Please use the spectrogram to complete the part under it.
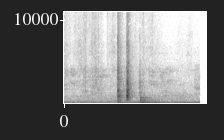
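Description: Hard plastic parts knock and clatter close by.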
